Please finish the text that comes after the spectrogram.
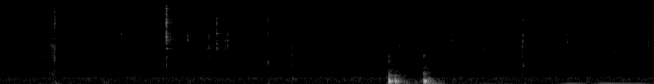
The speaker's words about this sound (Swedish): Det blev lite mindre pyttipanna än jag trodde för att jag hade för mycket grädde tror jag. Men annars hade det nog varit i princip det. Uh, och vi tar en tugga till nu.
